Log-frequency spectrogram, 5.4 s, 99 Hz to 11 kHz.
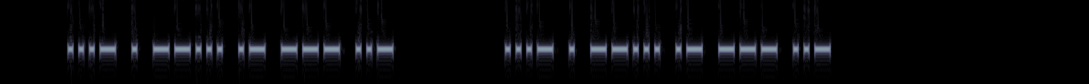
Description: Morse code, heard as a keyed tone, about 46 wpm, 700 Hz. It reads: VE7AOU VE7AOU
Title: DXCC-100 Call Signs - 6 Characters - Repeated 2x - 45wpm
